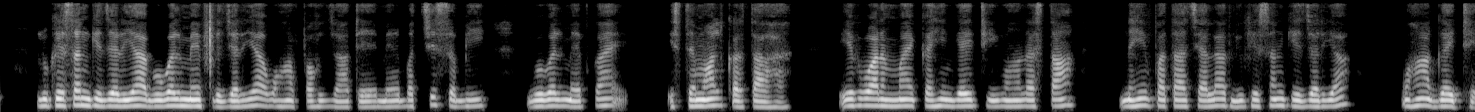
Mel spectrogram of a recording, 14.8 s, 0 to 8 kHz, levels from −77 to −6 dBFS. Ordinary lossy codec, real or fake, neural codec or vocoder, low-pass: MP3, 48 kbps; fake; codec, 16 kHz, 0.9 kbps, LongCat-Audio-Codec; 7.2 kHz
